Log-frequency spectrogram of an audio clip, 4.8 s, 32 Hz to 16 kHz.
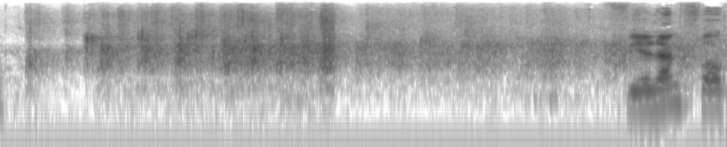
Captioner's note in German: Beifall BÜNDNIS 90/DIE GRÜNEN und CDU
